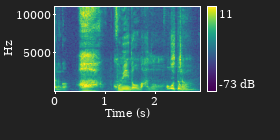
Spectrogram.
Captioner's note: deep sigh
